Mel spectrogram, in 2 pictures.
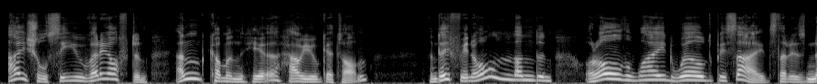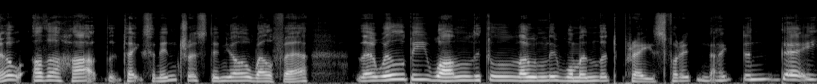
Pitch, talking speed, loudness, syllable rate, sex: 175 Hz, 185 wpm, -18 LUFS, 4.8 syllables/s, male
